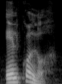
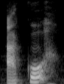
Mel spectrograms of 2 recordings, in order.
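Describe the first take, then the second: First: "el color" in Spanish, clear l sounds; careful Spanish "el color"; Spanish pronunciation. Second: Said in the usual way. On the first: Shown as a demonstration. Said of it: "em espanhol eu digo". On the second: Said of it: "femininos no português".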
